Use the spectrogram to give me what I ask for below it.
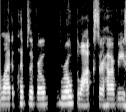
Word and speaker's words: Roblox: Roadblocks or Hey, Serena. Roadblocks. Like a road row. Like Roblox. R O B L O X. Oh, like Row row your boat.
